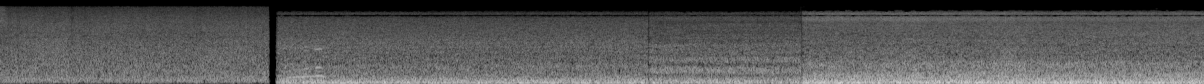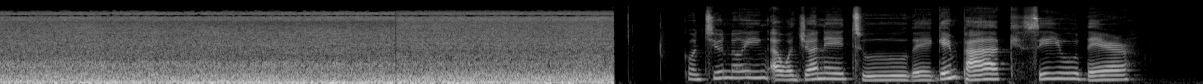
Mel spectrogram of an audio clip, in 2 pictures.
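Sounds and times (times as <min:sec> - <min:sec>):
waterfall rushing: 0:00.0 - 0:18.2.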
